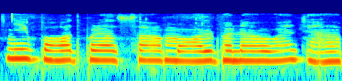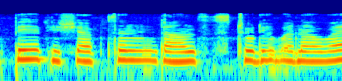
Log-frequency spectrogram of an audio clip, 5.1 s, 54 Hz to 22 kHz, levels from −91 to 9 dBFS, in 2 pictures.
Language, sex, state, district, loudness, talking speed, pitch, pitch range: Hindi, female, Bihar, Patna, -15 LUFS, 200 wpm, 255 Hz, 245-260 Hz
